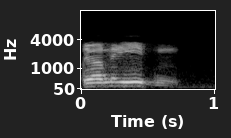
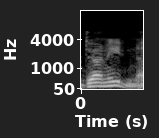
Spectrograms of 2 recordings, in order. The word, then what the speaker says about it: Dunedin: Dunedin. – Oh, Dunedin, okay.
